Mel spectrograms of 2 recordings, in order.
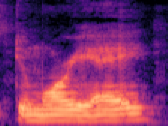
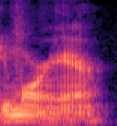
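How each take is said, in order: First: The final R is soft, not hard. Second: The final R is a hard American R. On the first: The speaker calls it right. "It's not supposed to have a hard R" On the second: The speaker calls it wrong. "I'm just going to keep saying du Maurier"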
